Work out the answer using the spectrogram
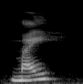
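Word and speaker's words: mai (ไหม): The word is written as mai, rising tone, but when you pronounce it, it's always mai, so it will be a high tone.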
